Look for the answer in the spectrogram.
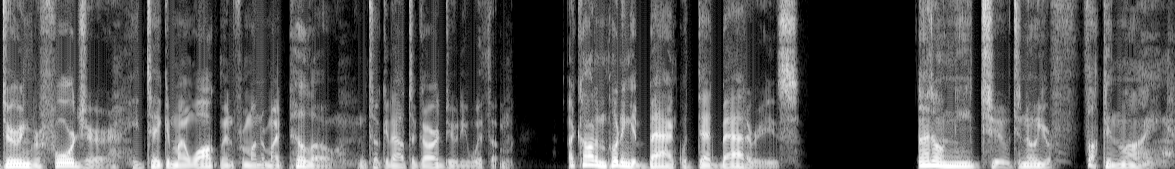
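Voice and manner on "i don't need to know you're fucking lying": contemptuous, scornful, sneering tone. Narrator reads the line of a man caught returning the narrator's Walkman, sneering. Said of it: "he sneered".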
